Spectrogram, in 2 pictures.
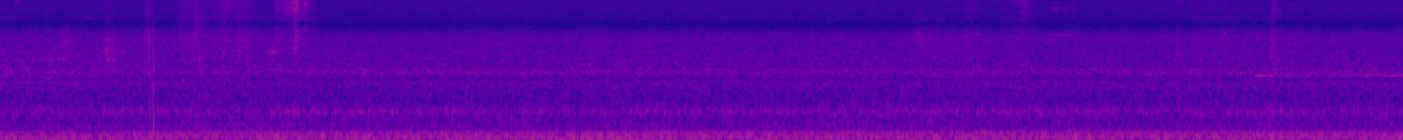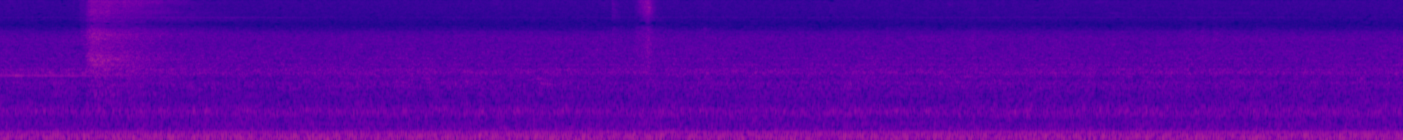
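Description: Double-decker bus idling while stopped, heard from inside the upper deck: a steady low engine hum, with a short hiss of air about halfway through.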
